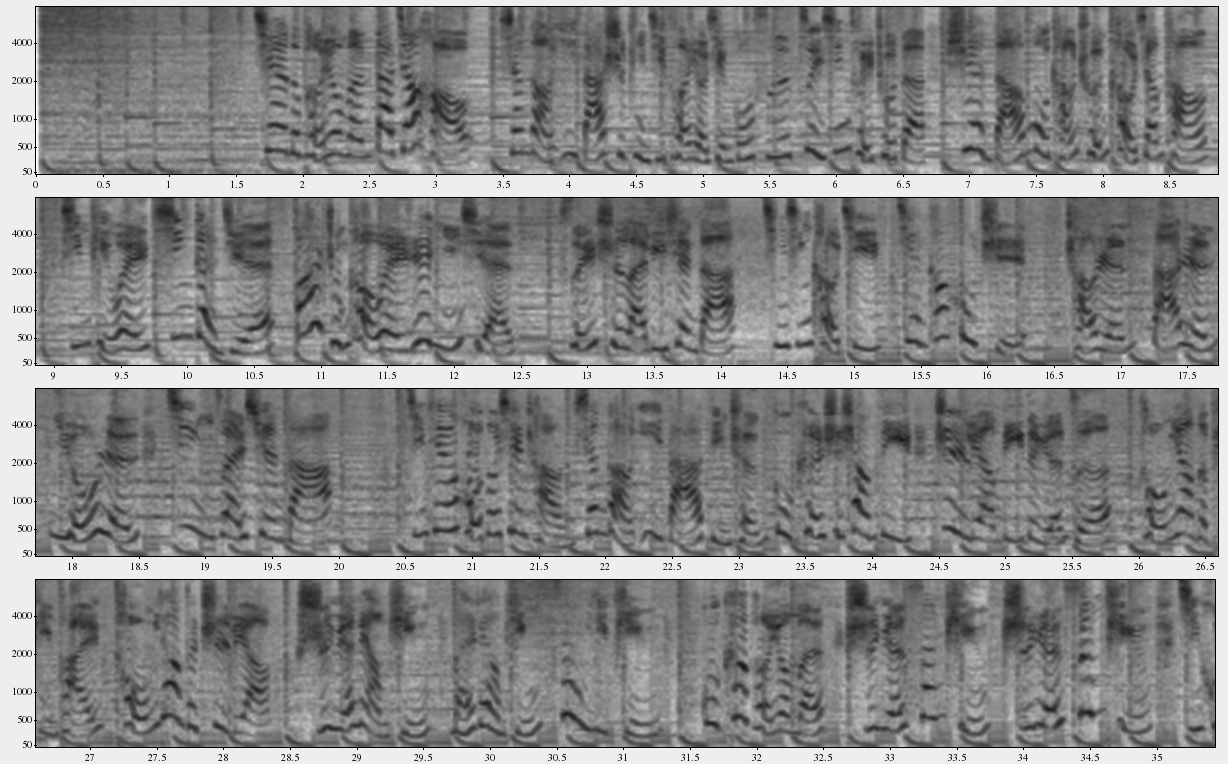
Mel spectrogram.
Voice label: girl, sugar; Chinese; reqingtianmei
